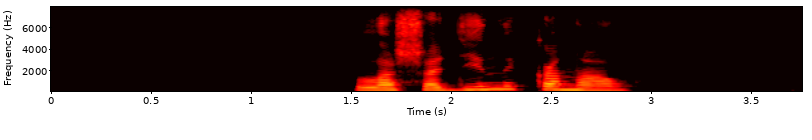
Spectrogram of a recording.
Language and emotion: Russian, neutral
